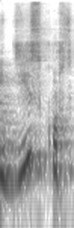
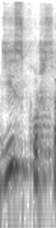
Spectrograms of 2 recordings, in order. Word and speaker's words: дискурс: Кстати, тот самый дискурс, которым я занимаюсь, э, занималась, а, можно говорить дискурс, а можно говорить дискурс. И там есть эм, признак, э, лингвисты говорят дискурс, а литературоведы говорят дискурс.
